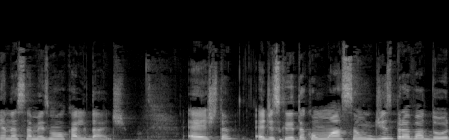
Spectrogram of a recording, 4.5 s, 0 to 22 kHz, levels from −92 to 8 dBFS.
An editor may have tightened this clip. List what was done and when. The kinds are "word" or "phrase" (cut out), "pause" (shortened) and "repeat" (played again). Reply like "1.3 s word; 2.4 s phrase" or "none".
none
